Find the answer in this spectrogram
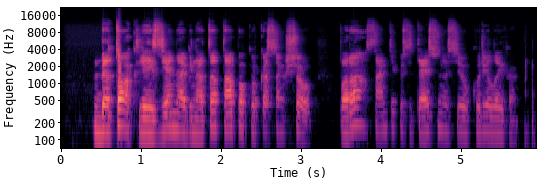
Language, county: Lithuanian, Vilnius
